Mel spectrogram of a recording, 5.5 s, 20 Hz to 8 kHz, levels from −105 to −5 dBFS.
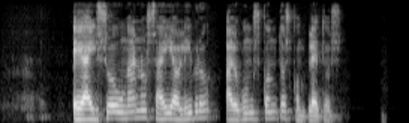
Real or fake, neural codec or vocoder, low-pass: fake; codec, 16 kHz, 16 kbps, FunCodec, trained on Chinese and English, 50 frames a second; 7.2 kHz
